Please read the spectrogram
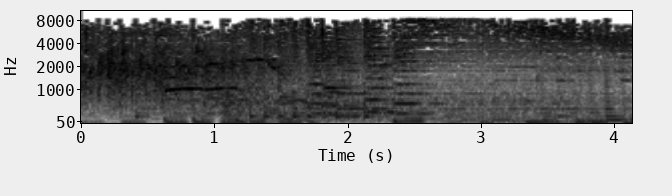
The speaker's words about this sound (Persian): این هفته جایزه ماله نقره‌ای با رأی و نظر هیئت جوری ایستگاه پنجشنبه بعد از بررسی مطبوعات در هفته گذشته تعلق میگیره به روزنامه فرهیختگان. تشویق بفرمایید.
